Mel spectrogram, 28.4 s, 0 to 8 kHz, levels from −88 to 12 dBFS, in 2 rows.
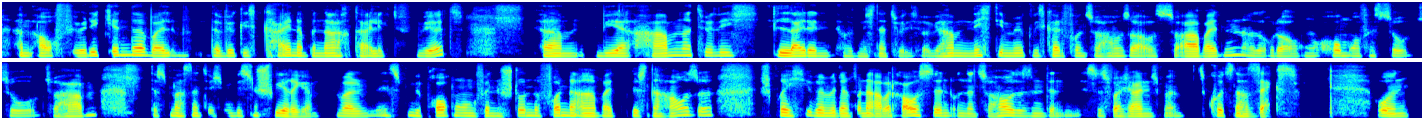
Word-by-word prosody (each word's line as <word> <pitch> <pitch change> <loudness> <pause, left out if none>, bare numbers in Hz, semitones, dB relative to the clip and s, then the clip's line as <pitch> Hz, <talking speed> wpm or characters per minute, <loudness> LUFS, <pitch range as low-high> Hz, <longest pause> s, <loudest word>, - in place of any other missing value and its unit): Ähm, 150 -1 -1
auch - - +2
für 140 0 -2
die 170 0 +3
Kinder, 185 0 +4
weil 140 0 +4
w 150 0 -14 0.2
da 140 -3 -1
wirklich 145 0 -4
keiner 155 -1 +1
benachteiligt 140 -2 -3
wird. 135 -2 0 0.8
Ähm, 135 +1 +2
wir 140 -1 +2
haben 140 +7 +1
natürlich 160 -2 -5 0.2
leider 145 -2 +8 0.3
oder 130 -1 -10
nicht 125 -1 -11
natürlich, 135 +1 -9
weil - - -9
wir 130 0 -4
haben 140 -1 0
nicht 155 +3 -3
die 160 - +1
Möglichkeit, 140 0 -2
von 145 -1 -7
zu 135 0 -6
Hause 140 0 -2
aus 130 - -4
zu - - -1
arbeiten, 135 +9 +4
also 140 -5 -6
oder 135 -3 -1
auch 130 +2 -7
'n 135 - -11
Homeoffice 140 -1 -3
zu 140 +1 -5
zu 140 +2 -7
zu 125 -2 -7
haben. 165 +9 0 0.5
Das - - -8
macht's 145 -3 -1
natürlich 140 -1 -6
'n 145 - -12
bisschen 145 +1 -4
schwieriger, 125 -4 +3 0.2
weil 135 -1 +2
jetzt 155 -2 -5
wir 155 -4 -3
brauchen 150 +1 +3
ungefähr 145 -1 -2
'ne 135 - -6
Stunde 150 +2 -1
von 155 +3 +3
der 150 - +3
Arbeit 135 -1 +2
bis 145 -3 -2
nach 125 -2 -1
Hause. 180 +4 0 0.4
Sprich, 155 0 +2
wenn 150 -1 +4
wir 140 - +2
dann 135 -1 +2
von 140 -1 -3
der - - +6
Arbeit - - +3
raus 160 -1 +7
sind 150 -1 0
und 140 - -8
dann 125 -1 -3
zu 125 - -5
Hause 155 -2 +4
sind, 135 -1 -8
dann 150 0 -7
ist - - -4
es 135 - -6
wahrscheinlich 125 -1 +1
mal 140 -1 -7 0.2
kurz 150 -4 0
nach 125 -2 +2
18:00. 115 - -2 0.8
Und 130 -1 +2
140 Hz, 175 wpm, -25 LUFS, 135-150 Hz, 0.8 s, leider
